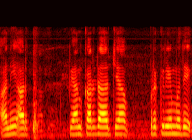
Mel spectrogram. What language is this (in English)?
Marathi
